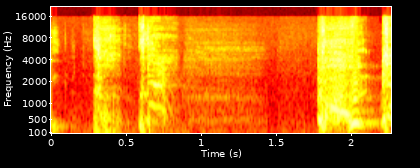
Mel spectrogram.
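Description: A man coughing: a couple of harsh coughs in the first half-second, then another burst of coughing just before the end.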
